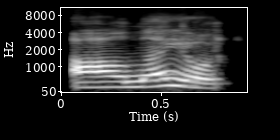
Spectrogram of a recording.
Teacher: Ama yor eki gelince ağlıyor olarak daralma meydana geliyor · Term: ünlü daralması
